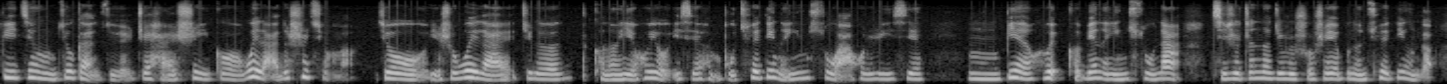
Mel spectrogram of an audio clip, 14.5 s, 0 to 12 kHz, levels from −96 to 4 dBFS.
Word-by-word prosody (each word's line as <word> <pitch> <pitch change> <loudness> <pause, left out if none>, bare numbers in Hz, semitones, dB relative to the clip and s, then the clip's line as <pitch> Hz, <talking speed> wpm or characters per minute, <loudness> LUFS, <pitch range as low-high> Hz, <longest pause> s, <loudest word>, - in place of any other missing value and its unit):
毕 275 -2 +2
竟 255 -6 +1
就 265 +4 0
感 250 -2 -1
觉 190 - -7
这 235 -1 +1
还 190 - -2
是 225 +5 +4
一 210 -2 -4
个 210 -3 -3
未 290 +6 +4
来 265 - +2
的 245 - -2
事 300 +3 +3
情 280 - -3
嘛， - - -12 0.2
就 220 -6 +2
也 200 -3 -5
是 230 +4 +1
未 265 +1 +5
来， 195 +6 +1
这 235 - -2
个 210 -2 -1 0.3
可 220 - -6
能 195 +1 0
也 200 -1 +1
会 255 +5 -2
有 245 -5 0
一 - - -6
些 225 -1 +1
很 220 -2 -9
不 180 - -5
确 255 +7 +1
定 280 +1 0
的 - - -3
因 240 +4 -3
素 255 -2 -2
啊， - - +2
或 - - -5
者 210 - -4
一 215 -1 -4
些， 220 0 -1 0.4
嗯， 215 -2 -2
变 240 -2 +2
会 255 +2 +1
可 - - -4
变 250 +1 +2
的 225 - -2
因 205 +1 -1
素， 225 -1 -2
那 230 0 +3 0.3
其 220 - +8
实 225 0 +2
真 245 +2 -1
的 245 -2 0
就 225 -1 0
是 215 -1 +1
说 215 0 -3
谁 225 +1 +1
也 220 - +2
不 225 +1 -6
能 200 -2 -1
确 245 +4 0
定 235 -4 -4
的。 - - -2
225 Hz, 270 characters per minute, -26 LUFS, 210-255 Hz, 0.4 s, 其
